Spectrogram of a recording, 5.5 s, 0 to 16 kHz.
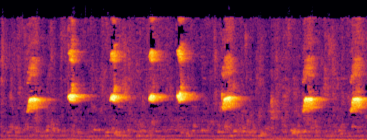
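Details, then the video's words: Pre-dawn brown-throated sunbird at sahur time in the '2tak' style: about nine high, shrill, slightly falling chips, several in quick pairs, roughly every half second, against a faint steady hum. "kicau konin dacok, kolibri ninja 2tak dada coklat full tembakan rapat di saat sahur"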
